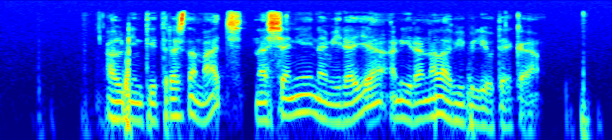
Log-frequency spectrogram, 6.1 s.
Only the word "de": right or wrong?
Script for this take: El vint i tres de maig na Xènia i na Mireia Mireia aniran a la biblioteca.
right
